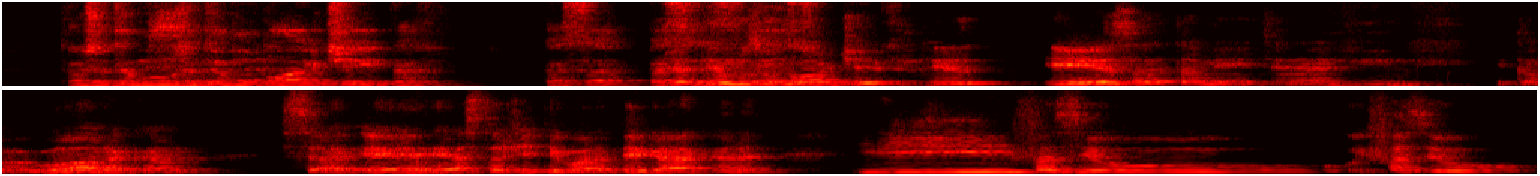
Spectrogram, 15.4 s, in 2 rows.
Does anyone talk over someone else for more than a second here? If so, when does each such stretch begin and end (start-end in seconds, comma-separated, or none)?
3.2-4.7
